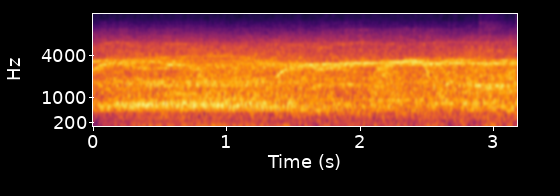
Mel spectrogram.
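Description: A large concert audience applauds steadily, a dense wash of clapping and crowd noise at an even, fairly loud level, with faint high sustained tones running over it throughout.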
